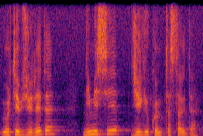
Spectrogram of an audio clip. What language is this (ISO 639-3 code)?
kaz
